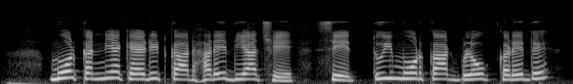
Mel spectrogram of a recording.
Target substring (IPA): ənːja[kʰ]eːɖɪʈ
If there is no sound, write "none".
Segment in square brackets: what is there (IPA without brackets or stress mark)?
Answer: k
